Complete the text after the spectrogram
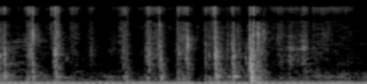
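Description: Playing cards flick and tap softly as they are shuffled and laid down.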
